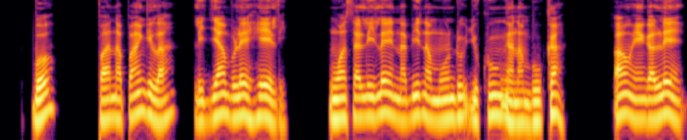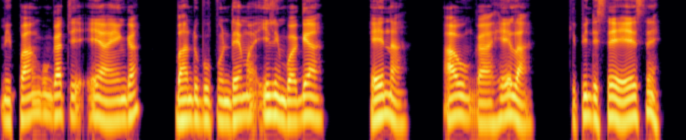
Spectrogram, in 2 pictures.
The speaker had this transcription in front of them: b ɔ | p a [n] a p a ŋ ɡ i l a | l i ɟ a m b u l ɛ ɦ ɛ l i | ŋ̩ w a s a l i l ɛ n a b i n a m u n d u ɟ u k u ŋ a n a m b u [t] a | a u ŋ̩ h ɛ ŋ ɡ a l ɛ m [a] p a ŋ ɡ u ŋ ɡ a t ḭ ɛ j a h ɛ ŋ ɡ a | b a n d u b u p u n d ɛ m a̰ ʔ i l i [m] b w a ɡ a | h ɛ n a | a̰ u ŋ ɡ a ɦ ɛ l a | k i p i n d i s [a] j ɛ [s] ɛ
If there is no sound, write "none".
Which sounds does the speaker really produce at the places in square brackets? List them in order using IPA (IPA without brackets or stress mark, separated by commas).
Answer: n, k, i, m, ɛ, s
